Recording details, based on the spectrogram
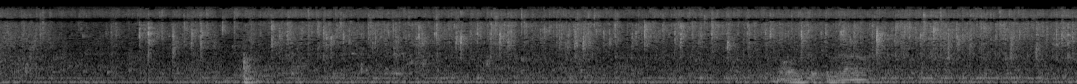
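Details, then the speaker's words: Grohe thermostatic shower mixer just replaced after the old one stuck fully hot or cold, water turned on; steady hiss with no drip or valve squeal and no leak from the valve, so the mixer is flowing normally. "So turn it on. There's fine. There's no leak from the valve itself."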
